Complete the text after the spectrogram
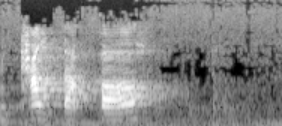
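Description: A child speaks in a high, sing-song voice.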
